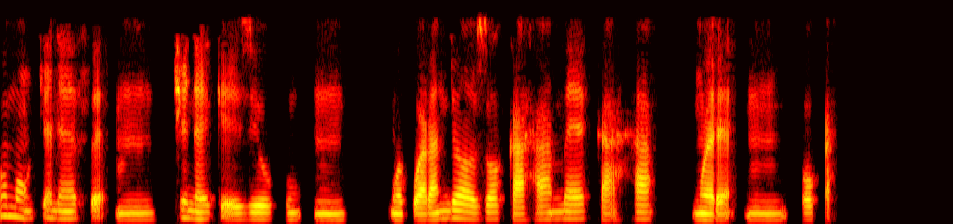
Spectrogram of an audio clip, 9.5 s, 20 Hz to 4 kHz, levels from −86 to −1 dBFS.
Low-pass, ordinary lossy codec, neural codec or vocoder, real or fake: 3.6 kHz; MP3, 32 kbps; codec, 16 kHz, 16 kbps, FunCodec, trained on Chinese and English, 50 frames a second; fake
